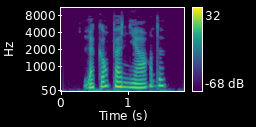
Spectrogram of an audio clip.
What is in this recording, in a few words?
"campagnarde", French; campagne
